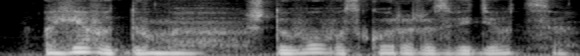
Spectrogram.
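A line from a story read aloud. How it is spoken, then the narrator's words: Sighing. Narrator (Russian): вздохнула Нина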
